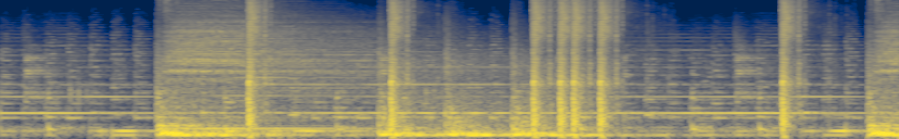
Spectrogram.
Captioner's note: gun shots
